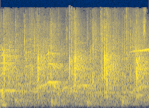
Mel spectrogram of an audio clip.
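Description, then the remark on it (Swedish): An audience in Skövde cheers and applauds together on Easter Day, a steady, dense wash of clapping mixed with raised, joyful voices that fills the whole moment without pause. “Ja, vi kan jubla lite till och vara lite glada.”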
